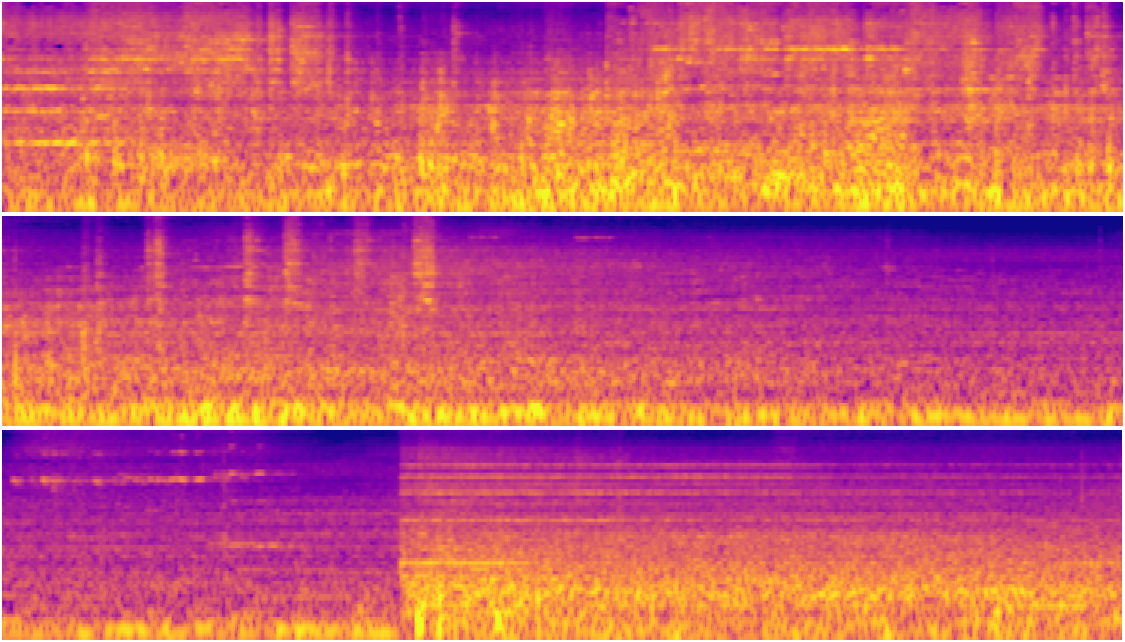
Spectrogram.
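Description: Trains moving over the station's tracks, with wheels squealing and rail clatter. About six seconds before the end the sound changes abruptly to a steadier low rumble with a high, steady whine as another train approaches.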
